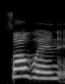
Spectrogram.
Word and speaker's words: Samhain: Samhain is how you pronounce it.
